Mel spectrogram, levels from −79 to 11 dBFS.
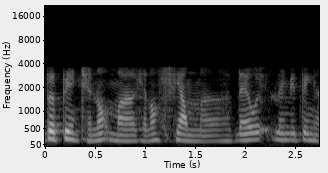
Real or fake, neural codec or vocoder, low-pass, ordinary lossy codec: fake; codec, 16 kHz, 2 kbps, X-Codec, WavLM features, trained on Multilingual LibriSpeech; 3.6 kHz; none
